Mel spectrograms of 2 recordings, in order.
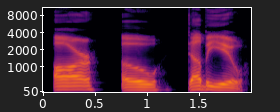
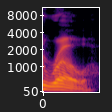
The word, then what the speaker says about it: row: R-O-W. I said row, which would have been correct if somebody was rowing a boat.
